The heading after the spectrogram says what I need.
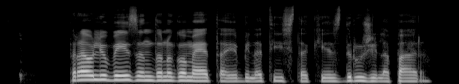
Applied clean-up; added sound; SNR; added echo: neural mask model DeepFilterNet 3.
